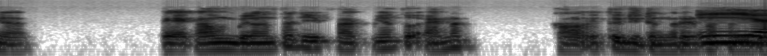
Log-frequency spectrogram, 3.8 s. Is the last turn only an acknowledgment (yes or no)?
no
